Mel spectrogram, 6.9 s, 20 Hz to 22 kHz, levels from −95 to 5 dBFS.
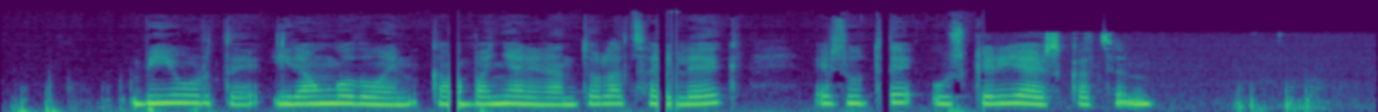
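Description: The clip is speech, with two kinds of fault. Corrupt frames were muted at 2.25 to 2.32 s, 3.30 to 3.41 s and 4.42 to 4.48 s. Each is an abrupt silent hole where damaged compressed frames were rejected and replaced with nothing, while timing stays intact. From 4.93 s to the end, the sound abruptly turns duller, with nothing above 7.6 kHz. Level shifts by a few dB and a faint new background appears, well below the speech. There is no gap at the change. The input was likely switched to a poorer device.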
